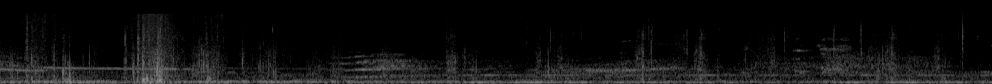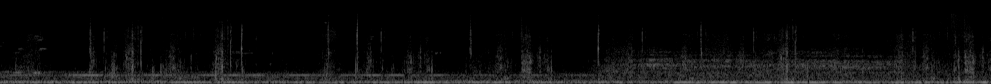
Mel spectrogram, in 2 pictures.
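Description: Footsteps tread slowly over rocky ground.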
